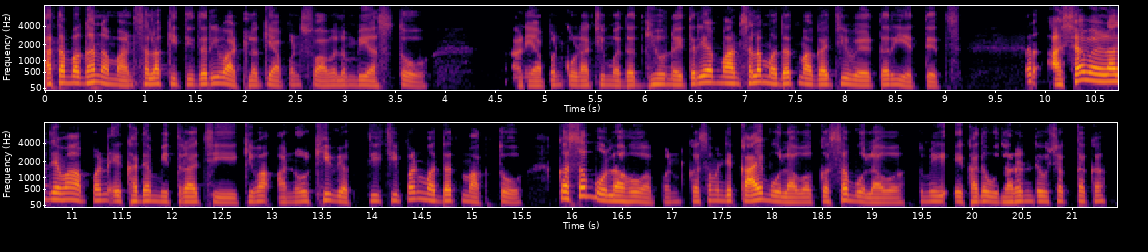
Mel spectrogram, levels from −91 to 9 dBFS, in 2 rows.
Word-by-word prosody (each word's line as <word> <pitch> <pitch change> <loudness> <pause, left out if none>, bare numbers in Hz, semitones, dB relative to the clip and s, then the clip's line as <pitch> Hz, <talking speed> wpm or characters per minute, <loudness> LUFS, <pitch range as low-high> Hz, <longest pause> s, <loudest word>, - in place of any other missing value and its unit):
आता 160 +5 +6
बघा 185 +1 +4
ना, 180 -5 +1
माणसाला 140 +3 0
कितीतरी 150 +2 -2
वाटलं, 125 -7 0
की 140 - -3
आपण 125 +1 -5
स्वावलंबी 120 +2 -5
असतो 115 +2 -6 1.1
आणि 115 +1 -6
आपण 120 +3 -6
कोणाची 120 0 -5
मदत 120 -1 -3
घेऊ 150 +2 -2
नयेत, 130 -2 -3
तरी 160 +3 +3
या 195 - +7
माणसाला 180 +2 +5
मदत 165 -1 +2
मागायची 145 0 +1
वेळ 125 -4 0
तर 140 0 0
येतेच. 105 -6 -8 0.7
तर - - +1 0.2
अशा 215 - +7
वेळेला 220 -3 +9
जेव्हा 190 -1 +3
आपण 170 +1 -1
एखाद्या 150 +1 -1
मित्राची 135 -4 -4
किंवा 145 +2 -1 0.2
अनोळखी 140 +8 -5
व्यक्तीची 155 0 -6
पण 195 +1 +1
मदत 160 0 +1
मागतो, 125 0 -5 0.4
कसं 265 +7 +6
बोला 165 -7 +3
हो 140 -1 -1
आपण? 120 +2 -14
कसं 140 +3 -7
म्हणजे 160 0 -3
काय 155 +4 +8
बोलावं, 125 -7 -2
कसं 155 +5 0
बोलावं? 115 -4 -4 0.2
तुम्ही 145 +1 -6
एखादं 135 +1 -2
उदाहरण 130 +2 -3
देऊ 145 -1 -1
शकता 150 0 -5
का? 150 0 -7
140 Hz, 150 wpm, -24 LUFS, 125-160 Hz, 1.1 s, वेळेला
